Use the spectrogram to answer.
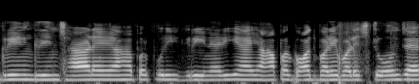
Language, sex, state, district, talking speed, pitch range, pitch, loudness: Hindi, female, Himachal Pradesh, Shimla, 230 wpm, 210-220 Hz, 215 Hz, -17 LUFS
